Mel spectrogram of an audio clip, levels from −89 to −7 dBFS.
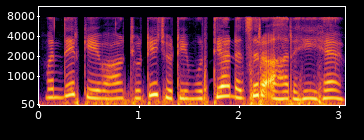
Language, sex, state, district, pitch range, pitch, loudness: Hindi, female, Himachal Pradesh, Shimla, 255-330 Hz, 270 Hz, -16 LUFS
